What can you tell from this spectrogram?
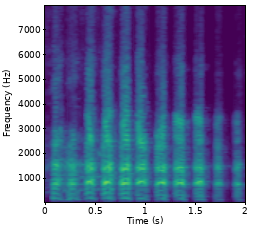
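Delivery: loud, high sinister laugh; mocking echoing cackle; the Shadow's queer laugh; eerie Shadow laugh. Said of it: "He has a queer kind of laugh".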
